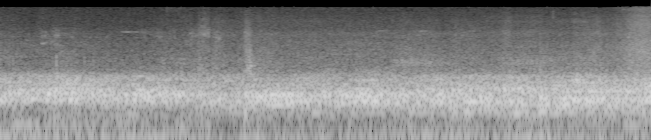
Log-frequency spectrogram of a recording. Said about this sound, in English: The sound is from... is actually a sound, literally, that the reeds are making, but it's not a sound you would hear standing there, because I put accelerometers in the reed bed, so you're getting the material vibration of the reeds.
